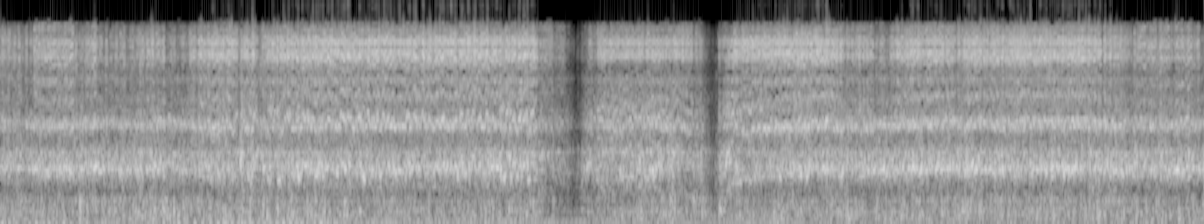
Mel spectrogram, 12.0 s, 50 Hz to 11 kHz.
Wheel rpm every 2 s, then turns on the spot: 220, 200, 160, 120, 220, 230.
none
